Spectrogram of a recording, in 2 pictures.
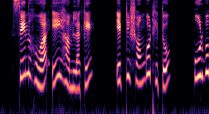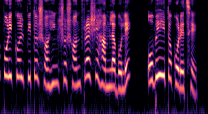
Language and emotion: Bengali, neutral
